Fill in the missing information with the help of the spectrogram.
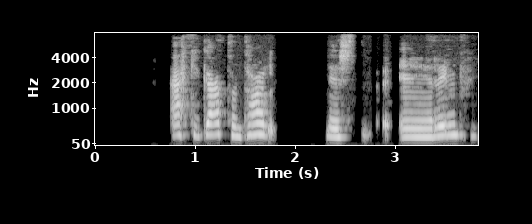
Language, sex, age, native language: Icelandic, male, 11, Icelandic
